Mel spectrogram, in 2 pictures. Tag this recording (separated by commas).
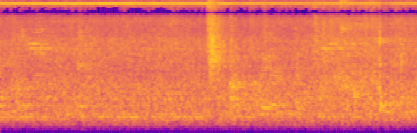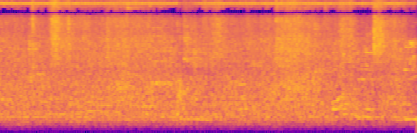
Speech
